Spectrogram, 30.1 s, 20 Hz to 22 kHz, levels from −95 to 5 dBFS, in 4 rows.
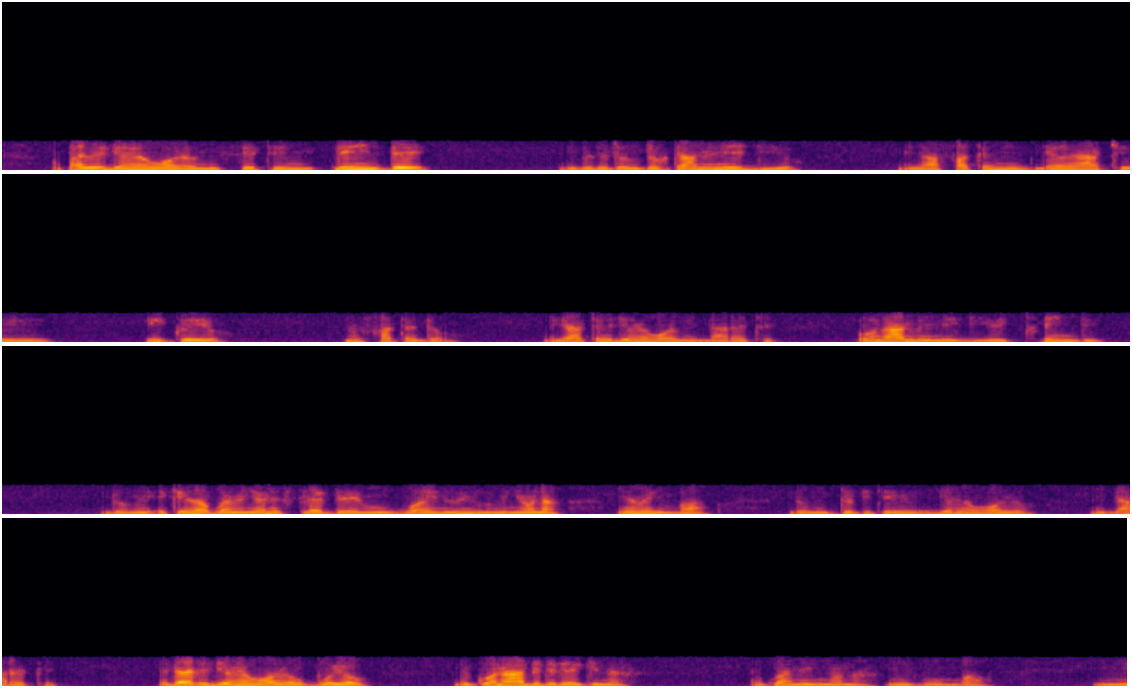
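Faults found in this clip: Tandem speech coding throughout: the call was decoded and re-encoded at successive network borders, with the sound pointing to three speech codecs in a row, GSM-type last. Each pass degrades the prior output, leaving speech rough, muffled and warbly, with nothing above 3.8 kHz.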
